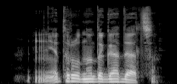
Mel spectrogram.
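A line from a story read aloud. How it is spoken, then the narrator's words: Grumbled. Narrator (Russian): буркнул Корнелий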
